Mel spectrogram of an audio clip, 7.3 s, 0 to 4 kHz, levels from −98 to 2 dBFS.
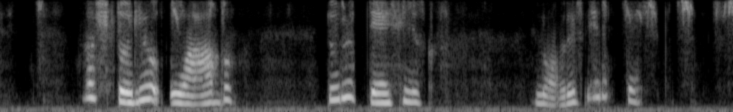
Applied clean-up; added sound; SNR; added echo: neural diffusion model UNIVERSE++.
